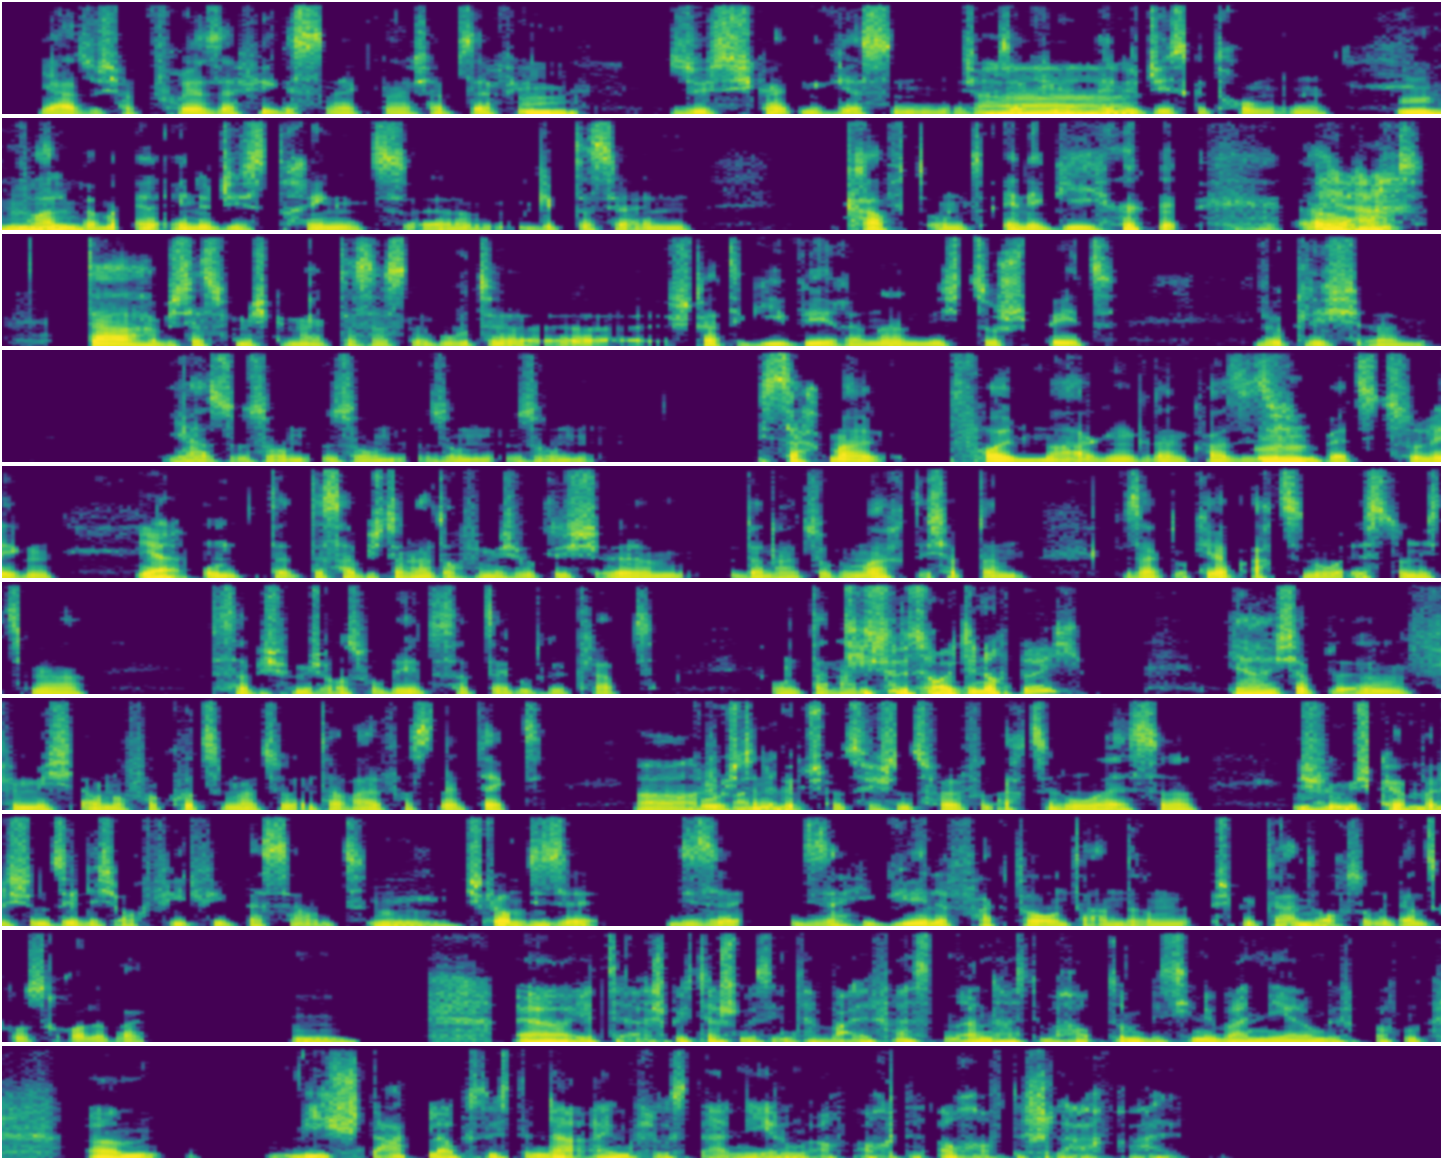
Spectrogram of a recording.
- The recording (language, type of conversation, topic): German, podcast, Wie bereitest du dich abends aufs Schlafen vor?
- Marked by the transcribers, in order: other background noise; drawn out: "Ah"; chuckle; laughing while speaking: "Ja"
